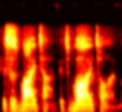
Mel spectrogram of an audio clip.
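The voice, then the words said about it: Bad put-on Australian accent. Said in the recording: “I'm trying to say it in a bad Australian accent”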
